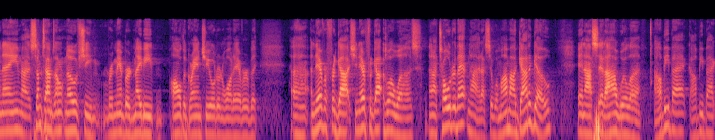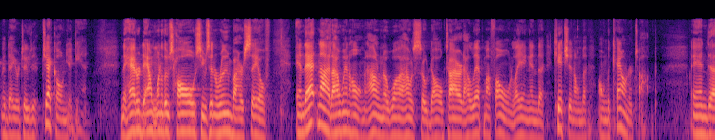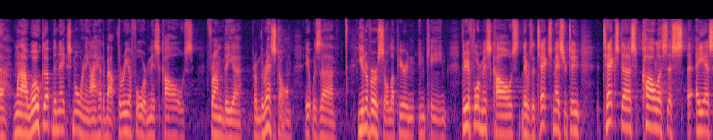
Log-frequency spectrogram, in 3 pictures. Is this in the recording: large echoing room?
yes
